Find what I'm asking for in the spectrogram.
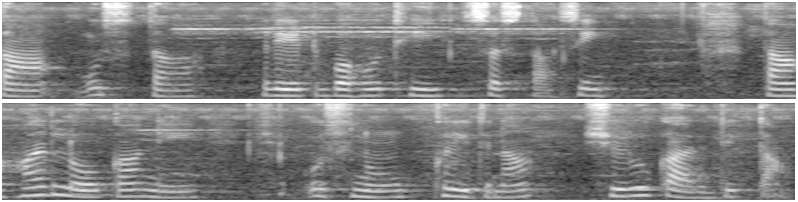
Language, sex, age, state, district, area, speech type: Punjabi, female, 18-30, Punjab, Jalandhar, urban, spontaneous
